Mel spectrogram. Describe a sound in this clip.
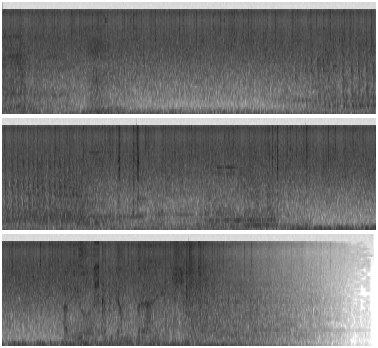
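Fire roars and crackles from a burning wreck.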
